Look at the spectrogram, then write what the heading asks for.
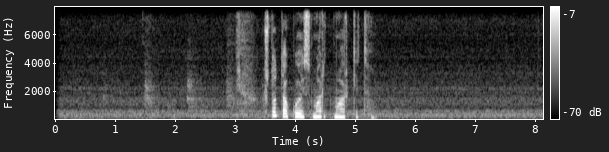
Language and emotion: Russian, neutral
